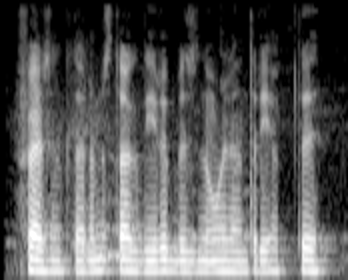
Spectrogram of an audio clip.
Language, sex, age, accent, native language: Uzbek, male, 18-24, Qoraqalpog'iston, Uzbek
